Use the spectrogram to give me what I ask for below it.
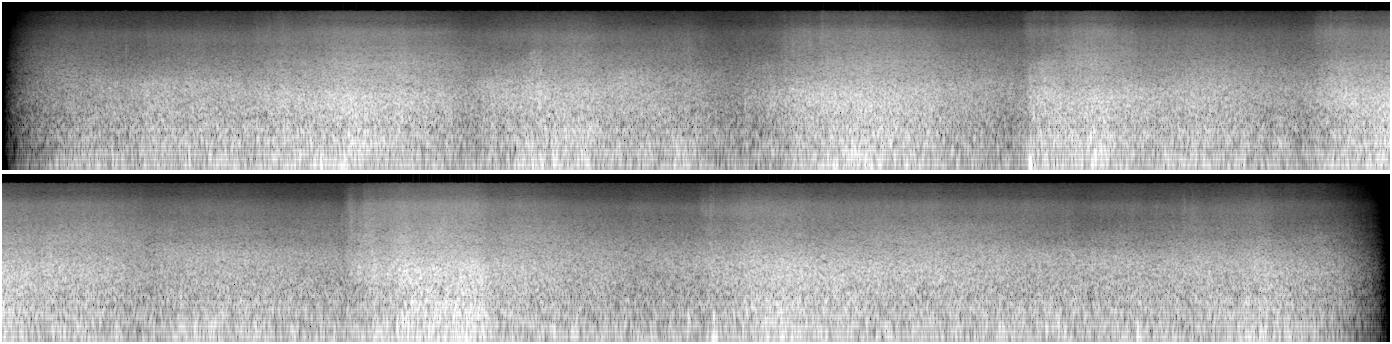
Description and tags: Recorded near Pattaya beach with Rode iXY a bit far away from the beach.
shore, water, waves, sea, beach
